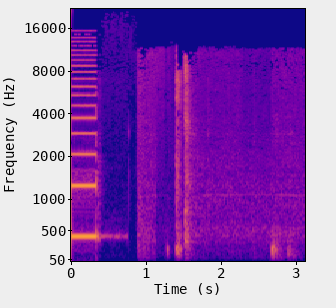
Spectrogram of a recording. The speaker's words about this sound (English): What the heck? That's a big buzz. Who's that Skyping at our door?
